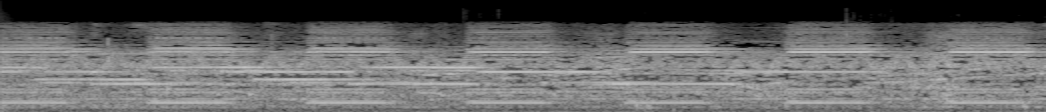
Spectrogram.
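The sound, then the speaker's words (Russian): Several car horns honk together in loud, overlapping blasts, some beeping in a steady repeating rhythm while others hold longer, filling the whole stretch without a break. The cars are honking in Belarus while security forces knock off their mirrors with batons. “А то, что машины сигналили, это можно увидеть и услышать на многих видео.”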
